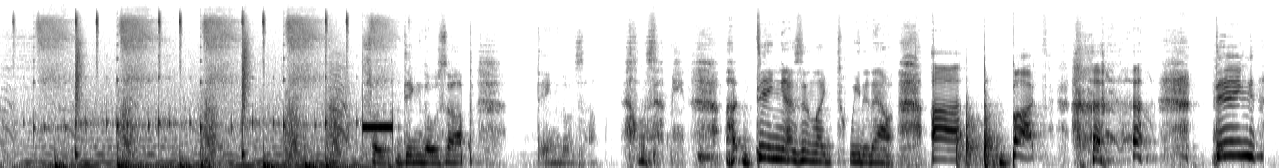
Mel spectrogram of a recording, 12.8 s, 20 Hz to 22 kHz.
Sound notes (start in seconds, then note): 0.0 rhythmic hip-hop instrumental music; 10.8 laughs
